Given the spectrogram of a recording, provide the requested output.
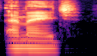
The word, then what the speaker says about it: M-Age: it image like image image my name is mh that didn't take long to get a clear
